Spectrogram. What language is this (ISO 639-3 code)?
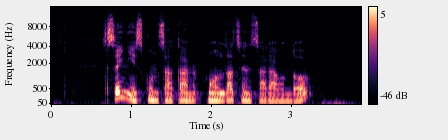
eus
